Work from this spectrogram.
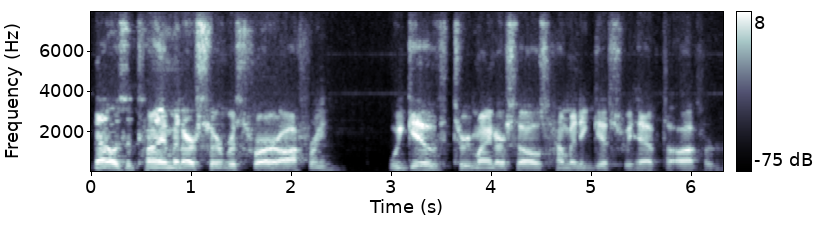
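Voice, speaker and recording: A man's voice: low voice, lo-fi sound. A man leading a livestreamed church service, reading and making announcements.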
